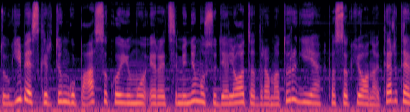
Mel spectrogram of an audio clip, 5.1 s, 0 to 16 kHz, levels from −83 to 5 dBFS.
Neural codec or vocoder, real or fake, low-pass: none; real; 14.4 kHz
